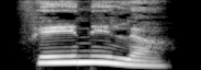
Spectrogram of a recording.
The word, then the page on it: ಫೇನಿಲ: kannada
